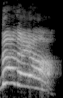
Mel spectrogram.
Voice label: Player Spotted Ranged, Battle Barks; Tau; Tau Dax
